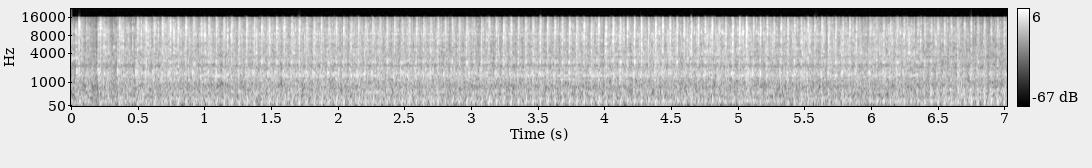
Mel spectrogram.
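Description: Boat's Briggs & Stratton 900 Intek single-cylinder engine catching on a pull of the starter cord and then running steadily at idle.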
